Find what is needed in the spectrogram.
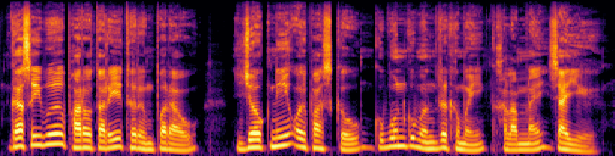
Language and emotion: Bodo, neutral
